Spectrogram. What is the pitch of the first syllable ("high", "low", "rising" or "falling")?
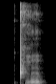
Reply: rising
